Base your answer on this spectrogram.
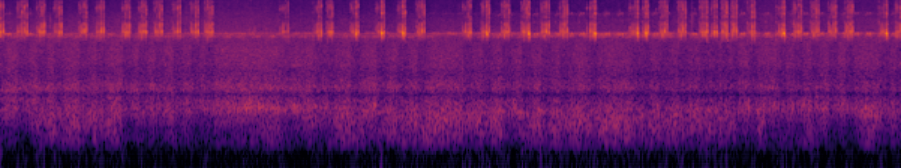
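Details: Grasshoppers of a flowery meadow rasp in uneven groups of crisp pulses, a short lull near the start, then busy bursts again over a steady high-pitched insect drone.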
